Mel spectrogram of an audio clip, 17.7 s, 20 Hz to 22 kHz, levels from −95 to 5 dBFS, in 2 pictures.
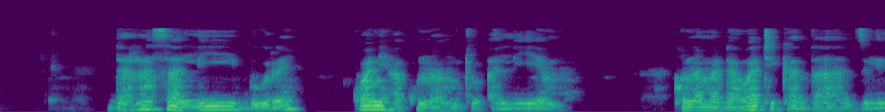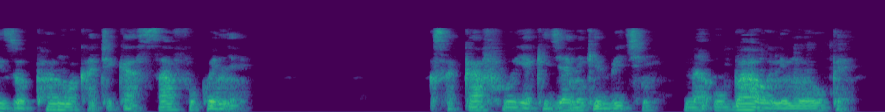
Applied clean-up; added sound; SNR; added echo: none; none; none; reverberation time 0.2 s.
